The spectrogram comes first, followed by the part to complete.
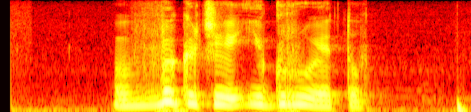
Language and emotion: Russian, angry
